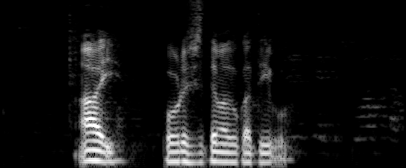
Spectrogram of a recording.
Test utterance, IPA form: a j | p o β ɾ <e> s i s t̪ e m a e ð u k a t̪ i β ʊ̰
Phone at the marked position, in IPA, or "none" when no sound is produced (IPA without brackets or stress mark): e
